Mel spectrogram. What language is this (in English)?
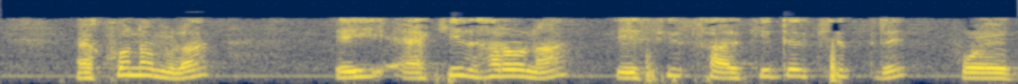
Bangla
